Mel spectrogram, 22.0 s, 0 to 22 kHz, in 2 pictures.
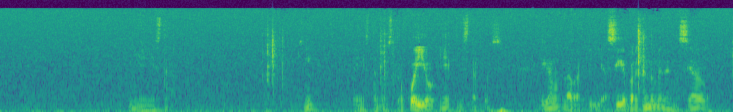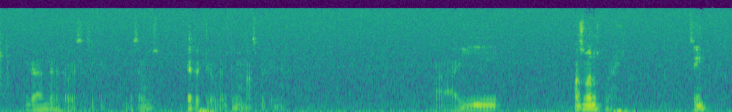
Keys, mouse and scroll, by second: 0.7 scroll down 1, 1.3-2.7 middle drag, 2.7 alt+Tab, 4.4 alt+Tab, 7.2 right click, 8.2 l, 9.6 s, 11.0 click, 11.9-13.2 drag, 13.9-15.2 drag, 15.8-18.3 drag, 18.5 middle click, 19.0-19.5 scroll down 1, 19.5 scroll up 1, 19.6-20.7 middle drag, 20.7-21.3 scroll up 1, 21.3 z, 21.5-21.9 middle drag.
